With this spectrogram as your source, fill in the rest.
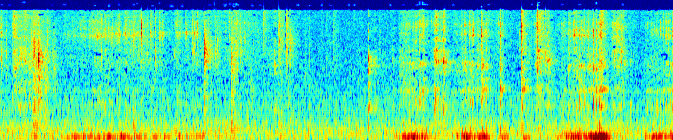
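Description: A solid white bar of soap, held in one hand, is shaved with a box cutter blade in scraping strokes. Quiet, bright, crisp scraping and shaving bursts repeat over a steady low hum.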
